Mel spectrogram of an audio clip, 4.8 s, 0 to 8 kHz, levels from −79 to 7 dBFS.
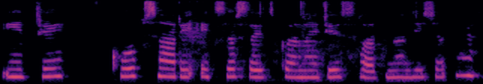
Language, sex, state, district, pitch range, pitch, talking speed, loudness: Marathi, female, Maharashtra, Dhule, 255-280 Hz, 265 Hz, 100 wpm, -35 LUFS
